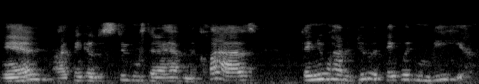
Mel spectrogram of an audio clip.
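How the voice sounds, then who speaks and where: A man who teaches college algebra, telling an animated classroom story in a discussion group and acting out the dialogue. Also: high voice, fairly quick. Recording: roomy, dull sound with faint room noise.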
